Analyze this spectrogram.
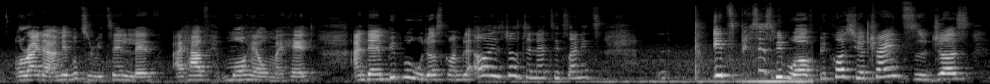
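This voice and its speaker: A fairly high-pitched woman at a fairly quick pace, with very wide pitch swings and noticeable background noise. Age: 20s. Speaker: beauty vlogger. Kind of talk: casual vlog talk. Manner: rambling, self-correcting.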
